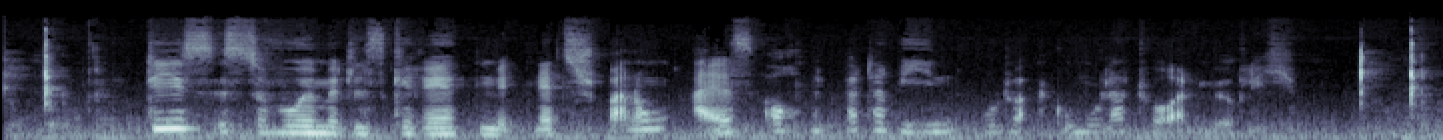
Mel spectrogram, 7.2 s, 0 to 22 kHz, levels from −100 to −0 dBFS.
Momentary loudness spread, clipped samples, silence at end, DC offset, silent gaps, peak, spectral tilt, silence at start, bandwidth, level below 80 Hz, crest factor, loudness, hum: 18 LU; under 0.1%; 0 s; under 0.1%; none; -2 dBFS; -5 dB/octave; 0.05 s; 12.5 kHz; -48 dBFS; 26 dB; -27 LUFS; none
